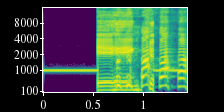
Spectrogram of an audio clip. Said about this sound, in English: We'll probably have to beep all that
